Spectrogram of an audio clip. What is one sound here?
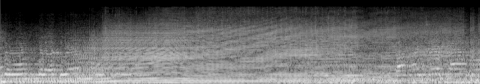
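A racing motorcycle roars past, its pitch rising and then falling.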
